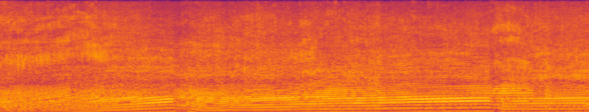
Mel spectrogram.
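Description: Motorcycle engine accelerating hard through the gears, heard from the rider's seat: its pitch climbs steadily, drops sharply at an upshift about a third of the way in, climbs again, and drops at a second upshift near the end.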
